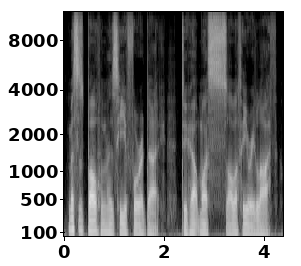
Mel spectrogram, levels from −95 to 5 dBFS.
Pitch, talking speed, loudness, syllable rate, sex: 95 Hz, 165 wpm, -19 LUFS, 4.8 syllables/s, male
